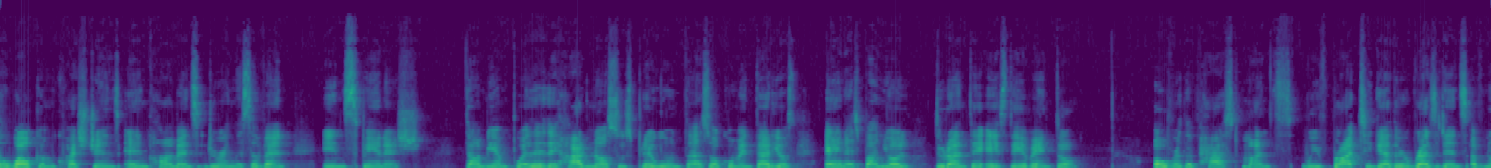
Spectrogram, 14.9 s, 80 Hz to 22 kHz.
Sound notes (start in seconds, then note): 4.4 Spanish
